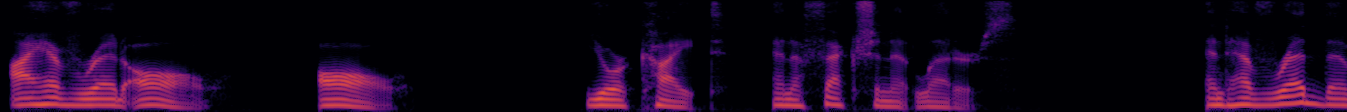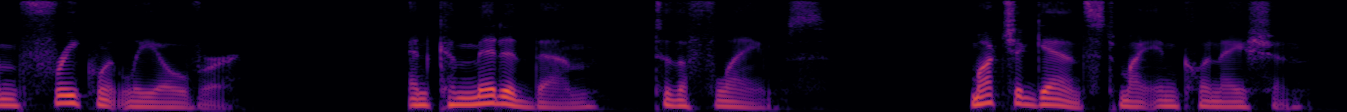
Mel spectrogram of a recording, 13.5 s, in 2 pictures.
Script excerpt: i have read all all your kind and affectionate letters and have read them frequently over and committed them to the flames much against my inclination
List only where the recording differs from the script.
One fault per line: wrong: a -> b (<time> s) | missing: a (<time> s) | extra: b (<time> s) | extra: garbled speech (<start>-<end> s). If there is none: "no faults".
wrong: kind -> kite (3.1 s)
